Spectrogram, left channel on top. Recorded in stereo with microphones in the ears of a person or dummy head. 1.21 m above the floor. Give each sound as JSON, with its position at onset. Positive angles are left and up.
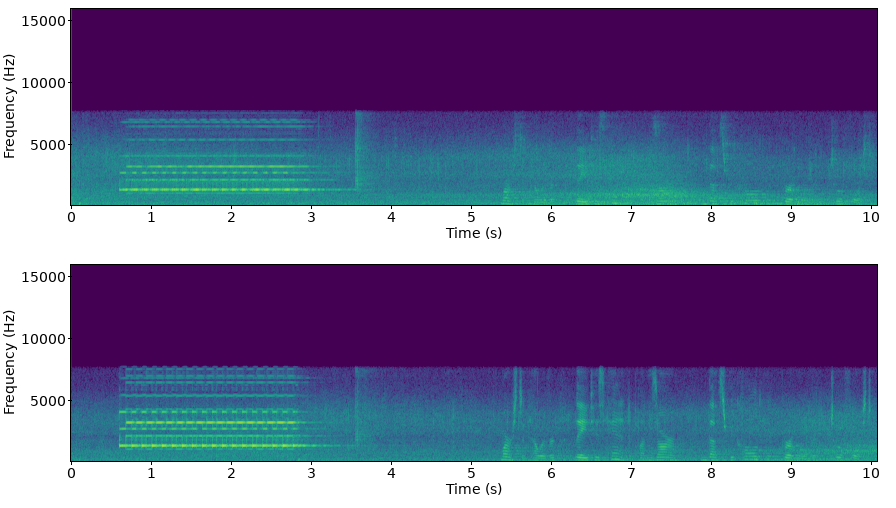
{"t": 0.6, "sound": "a phone ringing", "side_deg": -50, "distance_m": 0.5}
{"t": 3.5, "sound": "a finger snap", "side_deg": 5, "distance_m": 1.2}
{"t": 5.4, "sound": "a woman speaking", "side_deg": -40, "distance_m": 0.8}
